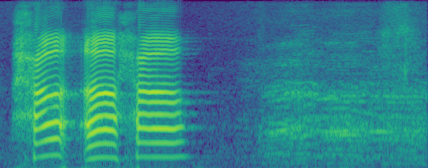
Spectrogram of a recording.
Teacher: Ha pedas keluar dekat tengah tekak, hamzah keluar dekat bawah tekak.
